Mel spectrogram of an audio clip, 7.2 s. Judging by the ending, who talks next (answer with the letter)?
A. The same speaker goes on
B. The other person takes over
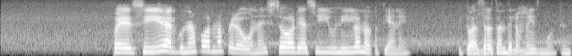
A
